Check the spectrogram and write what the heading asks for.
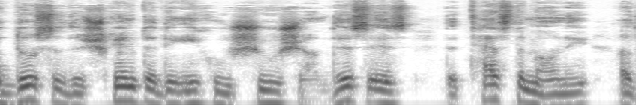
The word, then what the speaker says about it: Shoshan: And it's spelled as these are two shins. So it doesn't say Susan, or Sason, or something like that. It says Shoshan Eidus.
